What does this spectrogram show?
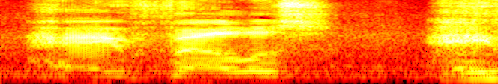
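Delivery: normal talking voice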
